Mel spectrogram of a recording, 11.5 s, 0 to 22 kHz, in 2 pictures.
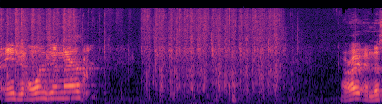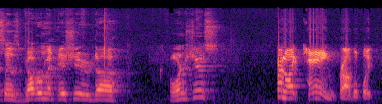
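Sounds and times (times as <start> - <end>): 
water pouring from a 16.9-ounce bottle into a container: 0.0 - 1.2, 2.1 - 4.4
speech: 0.0 - 1.4, 5.1 - 7.6, 8.3 - 9.0, 9.9 - 11.4.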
